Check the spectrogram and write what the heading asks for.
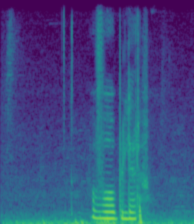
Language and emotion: Russian, neutral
